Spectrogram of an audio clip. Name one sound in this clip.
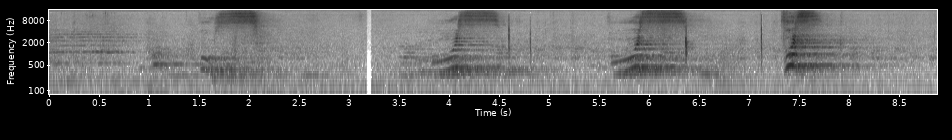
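A large dog barks.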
